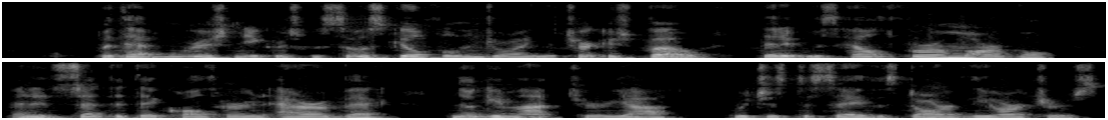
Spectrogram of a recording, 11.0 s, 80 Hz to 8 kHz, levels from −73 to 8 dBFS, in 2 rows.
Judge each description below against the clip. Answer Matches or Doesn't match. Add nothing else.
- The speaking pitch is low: Doesn't match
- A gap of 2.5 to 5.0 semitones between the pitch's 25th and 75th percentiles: Doesn't match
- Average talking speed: Doesn't match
